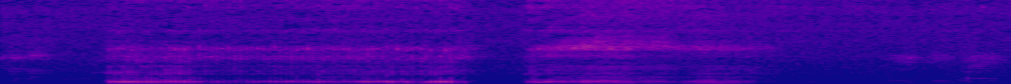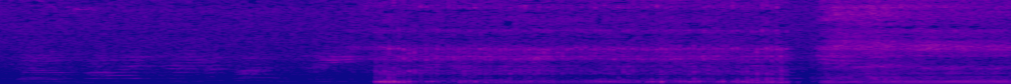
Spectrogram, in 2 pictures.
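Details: A young boxer dog fast asleep in bed: loud rattling snores in long breaths, broken by quieter whistly breathing: snoring.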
